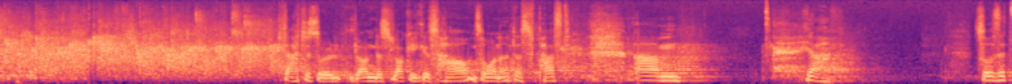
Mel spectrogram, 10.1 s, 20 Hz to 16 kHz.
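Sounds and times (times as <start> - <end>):
audience applause: 0.0 - 3.6
speech: 2.8 - 7.1, 8.0 - 8.6, 9.8 - 10.1.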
